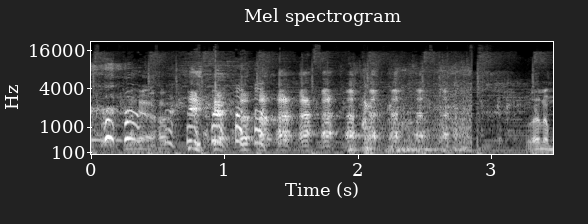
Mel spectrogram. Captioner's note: laughing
